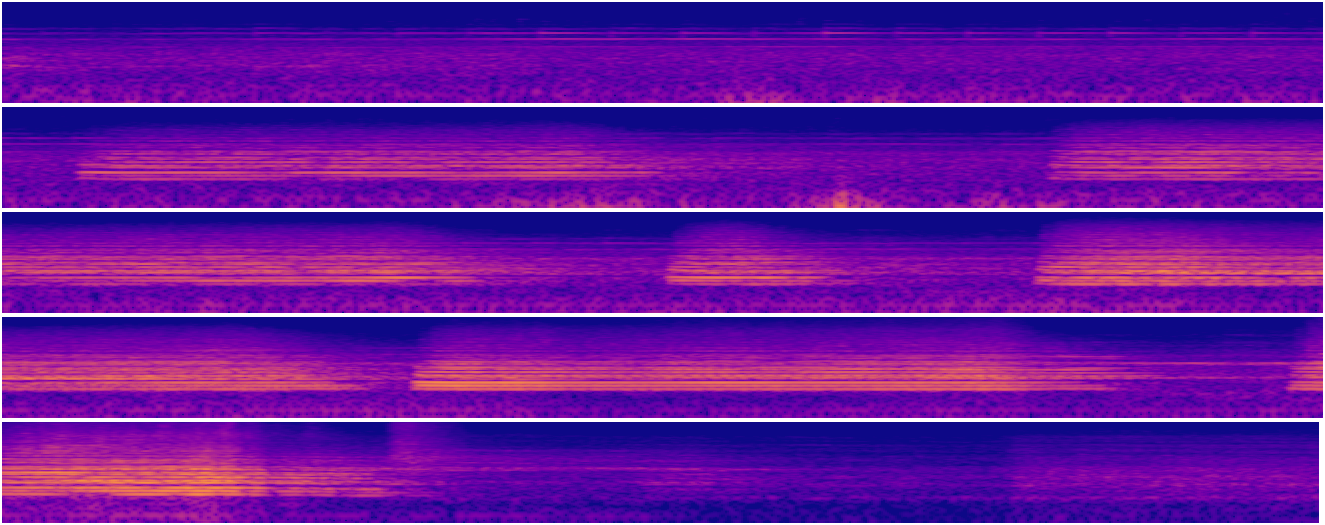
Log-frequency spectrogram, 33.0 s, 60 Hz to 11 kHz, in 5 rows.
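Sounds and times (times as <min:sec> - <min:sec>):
low rumble of train: 0:00.0 - 0:33.0
locomotive air horn blasts: 0:07.0 - 0:10.0, 0:11.8 - 0:15.7, 0:16.5 - 0:17.5, 0:18.4 - 0:28.7.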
